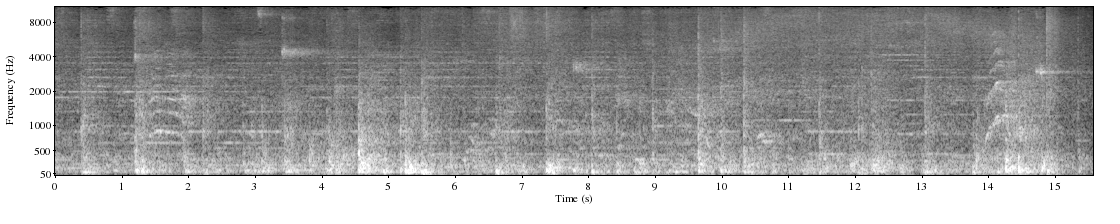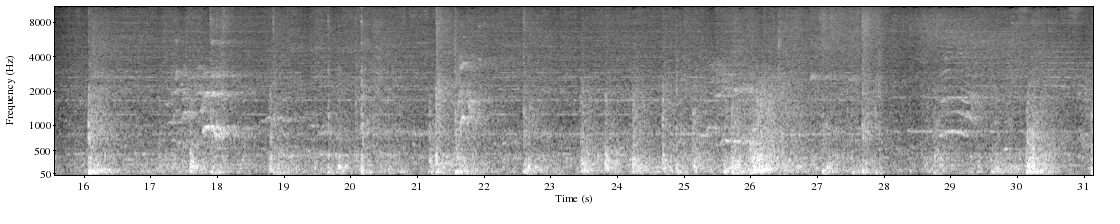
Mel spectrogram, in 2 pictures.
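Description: Irregular dull thumps of inflatable bubble-soccer suits bumping into each other and a ball being kicked on a wooden court in a large indoor sports hall, with voices calling out now and then.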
